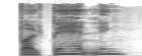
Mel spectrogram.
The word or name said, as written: boldbehandling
